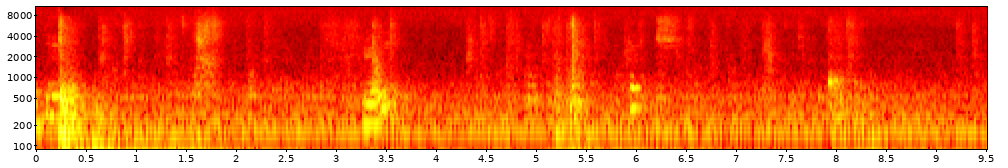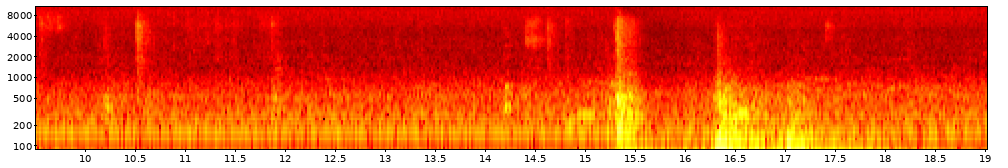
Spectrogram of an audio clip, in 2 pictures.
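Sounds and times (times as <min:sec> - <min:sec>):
bumping and rattling: 0:00.0 - 0:09.8, 0:15.4 - 0:19.0
refrigerator door thud: 0:15.3 - 0:17.4.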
